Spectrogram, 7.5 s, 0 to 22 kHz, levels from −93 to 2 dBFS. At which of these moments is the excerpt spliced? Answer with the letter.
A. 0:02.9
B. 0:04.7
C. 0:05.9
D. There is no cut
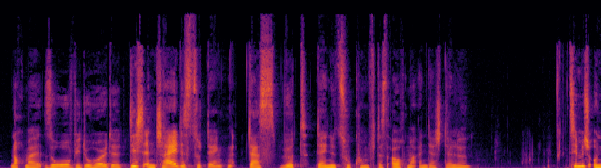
A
